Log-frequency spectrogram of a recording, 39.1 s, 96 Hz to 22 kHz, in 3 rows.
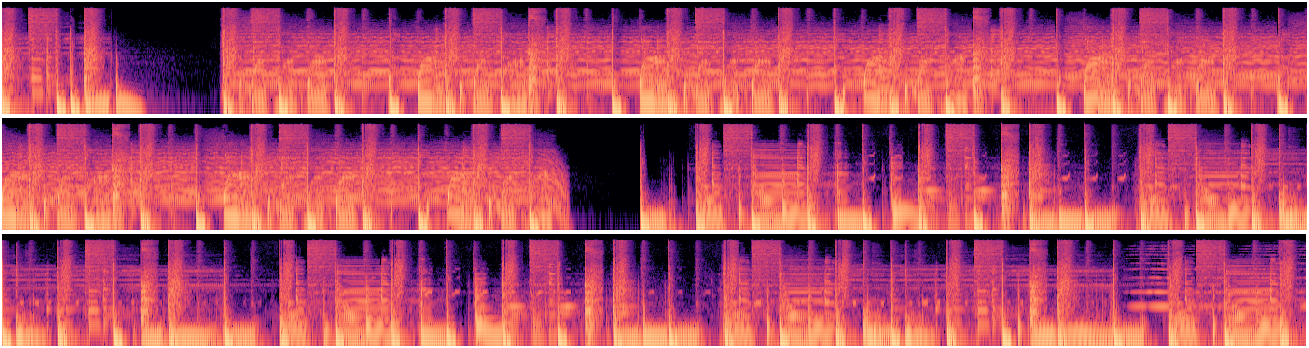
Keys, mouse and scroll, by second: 0.2 shift+middle click, 0.8 middle click, 0.9 scroll up 1, 1.0 ctrl+z, 4.3-4.8 scroll up 2, 4.4 shift+middle click, 4.8-6.5 shift+middle drag, 6.9 scroll down 1, 7.2-7.9 scroll up 3, 7.3 middle click, 7.7 shift+middle click, 7.9 shift+middle click, 8.5-9.3 scroll up 4, 8.6 middle click, 8.9 shift+middle click, 9.3-10.9 middle drag, 10.9 scroll up 2, 11.0-12.6 shift+middle drag, 12.6 click, 13.1 middle click, 13.4 ctrl+z, 14.6 scroll down 1, 14.8-17.9 middle drag, 17.9 click, 18.9 alt+middle click, 19.0 scroll up 1, 19.2-20.4 shift+middle drag, 20.4 click, 21.1-22.4 middle drag, 22.4 ctrl+z, 22.9 shift+middle click, 23.0-24.6 shift+scroll up 1, 24.6 click, 24.9 ctrl+z, 25.4-26.9 right drag, 26.9 click, 27.3 middle click, 28.2 scroll down 1, 28.4-30.7 middle drag, 30.7 click, 31.1-32.7 middle drag, 32.7 click, 33.0-33.5 scroll down 4, 33.2 middle click, 33.5 shift+middle click, 33.8-35.4 scroll up 2, 33.9 shift+middle click, 35.4 click, 35.7 middle click, 35.9 scroll down 1, 36.2 ctrl+z, 36.6 alt+middle click, 36.9-39.1 scroll up 3, 37.2 shift+middle click.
